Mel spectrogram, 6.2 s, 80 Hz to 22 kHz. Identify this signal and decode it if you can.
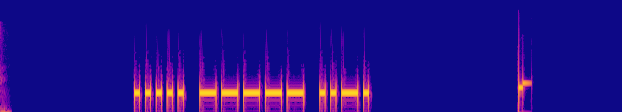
Morse code, heard as a keyed tone, about 22 wpm, 700 Hz. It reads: 50F
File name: practice / 22wpm / Three Letter-Number Combinations - 22wpm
